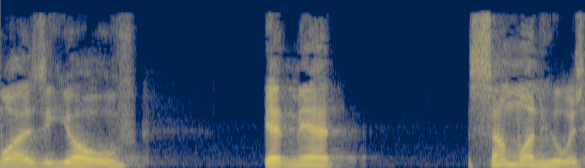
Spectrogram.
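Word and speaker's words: Iyov: The Hebrew pronunciation of his name is Eyov. We've always, growing up in church, just called him Job.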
